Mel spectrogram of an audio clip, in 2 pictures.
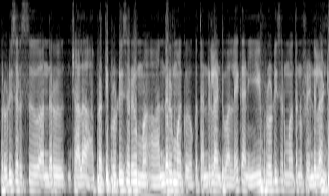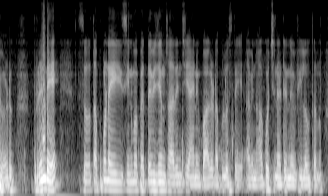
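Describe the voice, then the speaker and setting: Man, lowish even voice, celebratory launch speech, far from the mic, tinny phone-like recording. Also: fairly quick. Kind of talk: well-wishing speech at a film launch. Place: film launch event, at a microphone. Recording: distant, phone-like tinny PA sound.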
